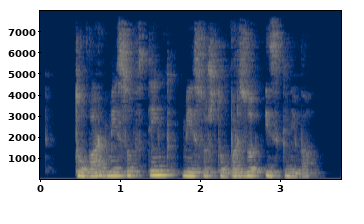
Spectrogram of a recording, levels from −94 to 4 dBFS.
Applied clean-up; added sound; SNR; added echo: none; none; none; reverberation time 0.3 s.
